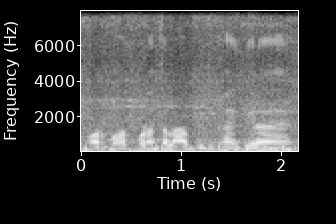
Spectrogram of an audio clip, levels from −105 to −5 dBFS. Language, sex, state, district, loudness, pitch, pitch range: Hindi, male, Chhattisgarh, Raipur, -15 LUFS, 120 Hz, 110-120 Hz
